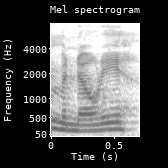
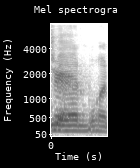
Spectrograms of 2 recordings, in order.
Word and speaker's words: Manown: So it's B it's actually Manown. So I know I I know how to say it. Okay. I'm just making sure. I just think man one is funnier.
